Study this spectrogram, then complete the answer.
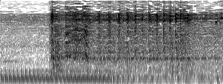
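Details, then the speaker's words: Honda Beat FI scooter that would not start, after finding a peeled sensor wire and replacing the spark plug: brief starter whirr, engine catches within half a second and runs crisp and steady, though it won't hold idle well afterward; starts fine. "Alhamdulillah ya kan bro, motornya udah hidup."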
